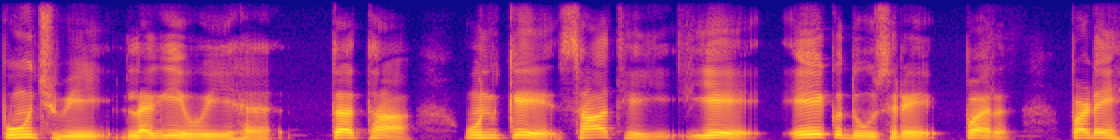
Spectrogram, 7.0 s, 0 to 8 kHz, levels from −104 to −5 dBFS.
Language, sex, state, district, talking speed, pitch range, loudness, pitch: Hindi, male, Chhattisgarh, Sukma, 130 wpm, 125-160 Hz, -16 LUFS, 150 Hz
